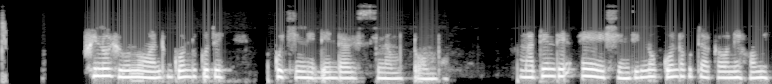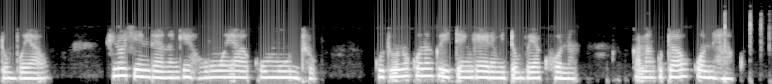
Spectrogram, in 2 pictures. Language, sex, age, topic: Ndau, female, 25-35, health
